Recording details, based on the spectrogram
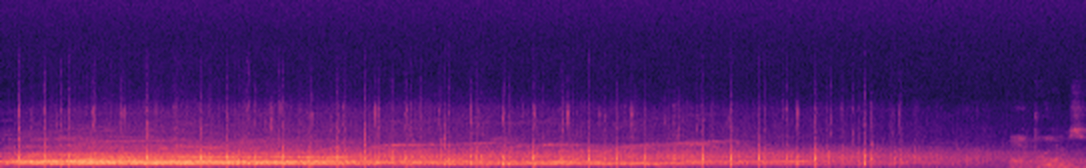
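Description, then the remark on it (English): A concert audience applauds and cheers loudly as a band member is introduced, with dense, steady clapping and a few whoops, holding strong for most of the stretch before thinning out near the end. “He's going for the applause meter tonight, wearing a Chicago Cubs shirt.”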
